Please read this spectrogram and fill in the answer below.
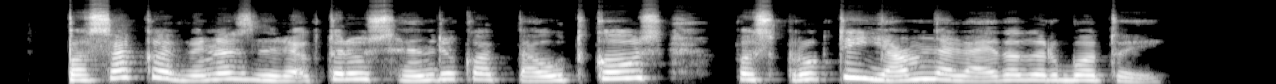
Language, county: Lithuanian, Klaipėda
